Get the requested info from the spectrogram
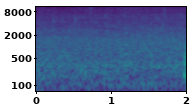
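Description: Small mountain stream running steadily: an even rush of flowing water.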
